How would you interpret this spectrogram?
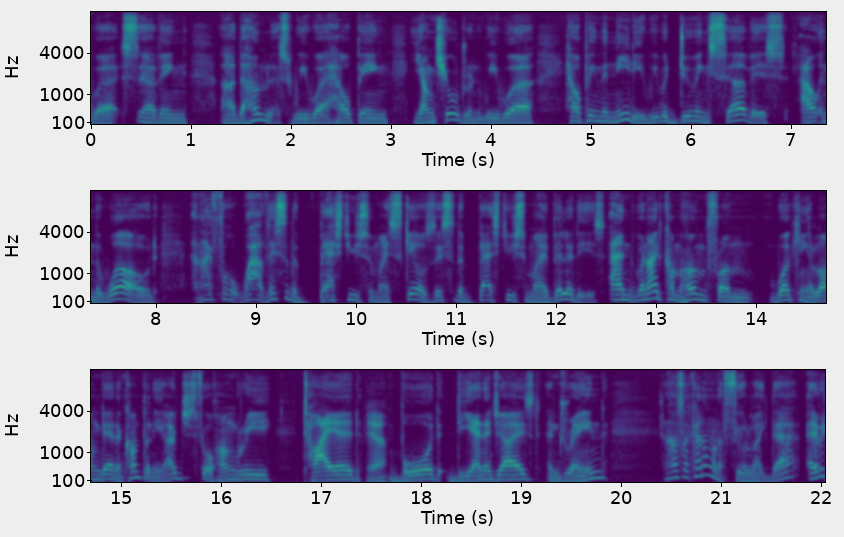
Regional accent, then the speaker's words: London, United Kingdom; born or raised there

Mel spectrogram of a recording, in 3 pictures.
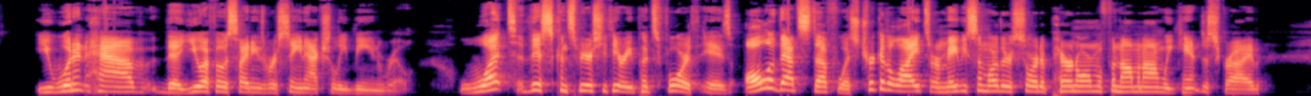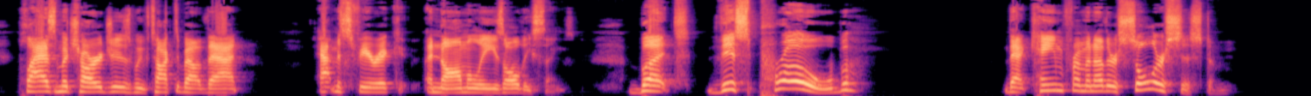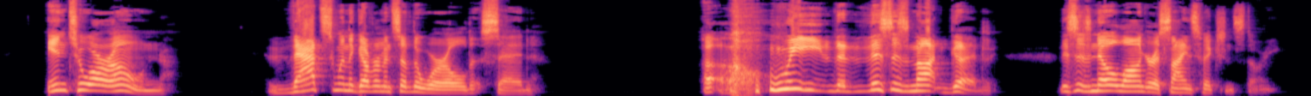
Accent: United States; I must say that as an American, I have seen one or two examples lately of the parties not getting along.

